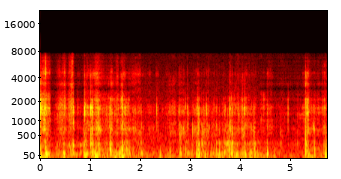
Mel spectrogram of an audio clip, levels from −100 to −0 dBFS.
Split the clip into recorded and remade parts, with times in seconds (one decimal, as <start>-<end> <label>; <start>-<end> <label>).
0.0-1.9 remade; 1.9-4.4 recorded; 4.4-5.8 remade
